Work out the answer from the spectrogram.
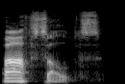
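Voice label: "bath salts", British English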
